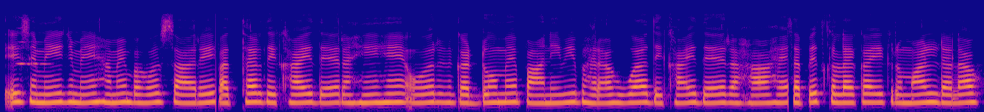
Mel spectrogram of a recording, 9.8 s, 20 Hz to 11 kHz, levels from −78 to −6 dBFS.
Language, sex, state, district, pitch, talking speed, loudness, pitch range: Hindi, female, Jharkhand, Sahebganj, 215 Hz, 175 wpm, -29 LUFS, 210-220 Hz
